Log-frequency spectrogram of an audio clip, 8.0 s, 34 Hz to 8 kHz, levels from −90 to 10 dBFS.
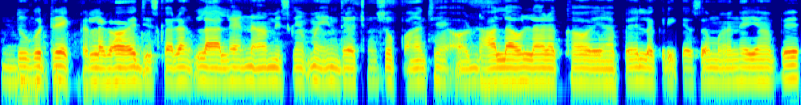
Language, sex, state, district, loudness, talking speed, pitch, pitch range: Hindi, male, Bihar, West Champaran, -19 LUFS, 225 wpm, 120 Hz, 115-120 Hz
